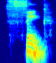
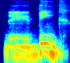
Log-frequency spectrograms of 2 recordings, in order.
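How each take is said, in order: First: The first sound is th, tongue between teeth. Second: The first sound is a d-like stop. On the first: The speaker calls it right. "You need to take out your your tongue and then you say th" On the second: The speaker calls it wrong. "this word is not pronounced uh, ding"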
